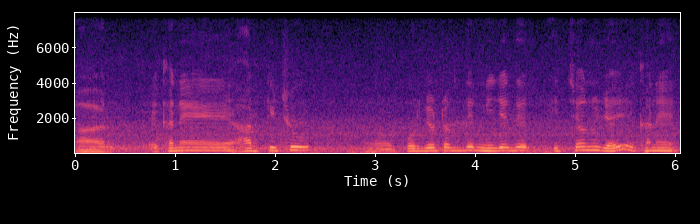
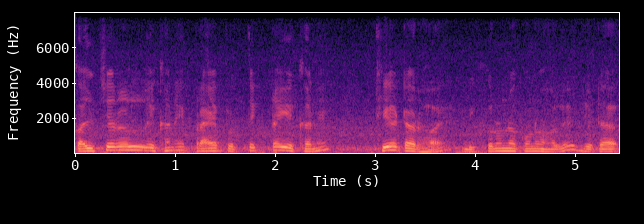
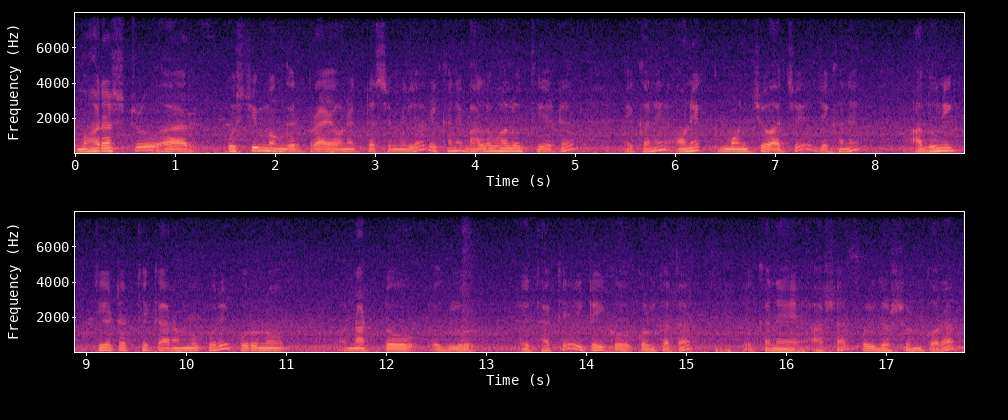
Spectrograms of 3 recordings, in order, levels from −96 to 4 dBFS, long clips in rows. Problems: constant background noise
